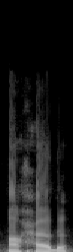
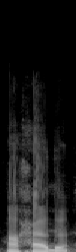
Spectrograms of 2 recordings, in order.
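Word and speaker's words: أَحَدٌ: পড়তে হবে হু আল্লাহু আহাদ আহাদ শেষে ধাক্কা দিতে হবে আহাদ কুলহু আল্লাহু আহাদ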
